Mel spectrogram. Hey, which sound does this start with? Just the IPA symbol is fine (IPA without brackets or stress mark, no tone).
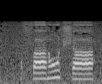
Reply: f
